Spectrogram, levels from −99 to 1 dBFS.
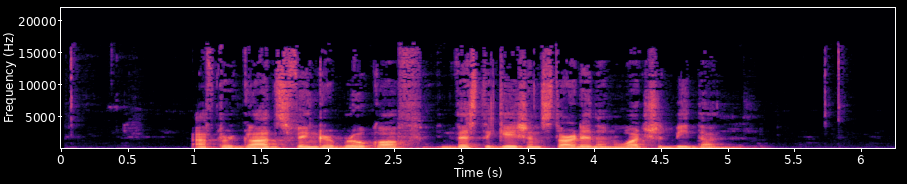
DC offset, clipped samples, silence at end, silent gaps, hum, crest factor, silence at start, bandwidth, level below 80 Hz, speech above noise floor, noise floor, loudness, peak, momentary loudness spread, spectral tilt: under 0.1%; under 0.1%; 1.1 s; none; none; 20 dB; 1 s; 16.5 kHz; -42 dBFS; 46 dB; -66 dBFS; -21 LUFS; -2 dBFS; 10 LU; -5.5 dB/octave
